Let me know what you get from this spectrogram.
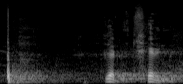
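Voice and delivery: put-on slow grumble from a grumpy old fellow; grumpy old man. Old fellow in the pew hears of the collection, grumbling. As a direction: grumble it slowly to yourself. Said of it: "He looked kinda grumpy".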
